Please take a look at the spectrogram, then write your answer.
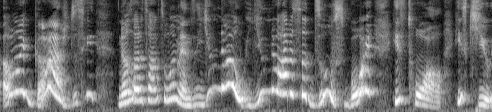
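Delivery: high, swooning squeal; giddy fangirl squeal; gushing excitement. Real, not acted. Gushing over a contestant.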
